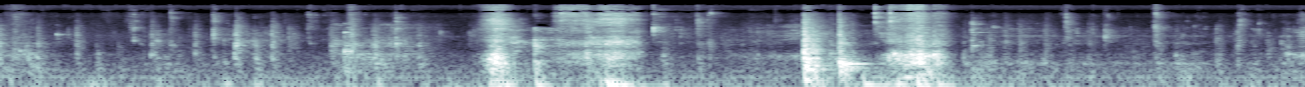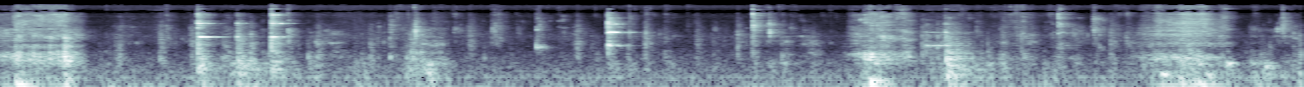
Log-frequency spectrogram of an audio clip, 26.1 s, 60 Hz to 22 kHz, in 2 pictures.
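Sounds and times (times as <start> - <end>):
chopsticks and spoons clinking bowls: 3.4 - 4.1, 14.7 - 16.4, 19.1 - 19.7, 22.2 - 23.0
slurping noodles and soup: 3.5 - 6.8, 8.7 - 9.7, 12.9 - 14.1, 21.5 - 25.9.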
